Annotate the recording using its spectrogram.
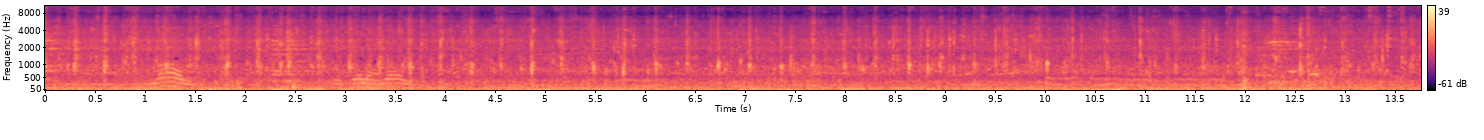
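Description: A horse-drawn carriage rattles along.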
